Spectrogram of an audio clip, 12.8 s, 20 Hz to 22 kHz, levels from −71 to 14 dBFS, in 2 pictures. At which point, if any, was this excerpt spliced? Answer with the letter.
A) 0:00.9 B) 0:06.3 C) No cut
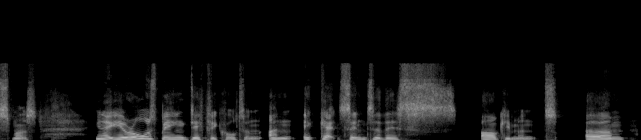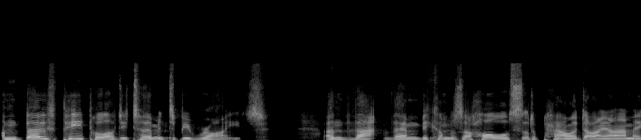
B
